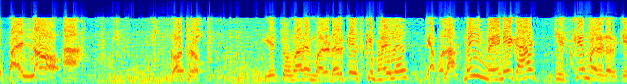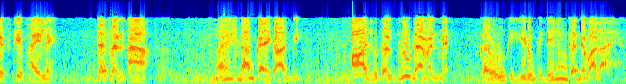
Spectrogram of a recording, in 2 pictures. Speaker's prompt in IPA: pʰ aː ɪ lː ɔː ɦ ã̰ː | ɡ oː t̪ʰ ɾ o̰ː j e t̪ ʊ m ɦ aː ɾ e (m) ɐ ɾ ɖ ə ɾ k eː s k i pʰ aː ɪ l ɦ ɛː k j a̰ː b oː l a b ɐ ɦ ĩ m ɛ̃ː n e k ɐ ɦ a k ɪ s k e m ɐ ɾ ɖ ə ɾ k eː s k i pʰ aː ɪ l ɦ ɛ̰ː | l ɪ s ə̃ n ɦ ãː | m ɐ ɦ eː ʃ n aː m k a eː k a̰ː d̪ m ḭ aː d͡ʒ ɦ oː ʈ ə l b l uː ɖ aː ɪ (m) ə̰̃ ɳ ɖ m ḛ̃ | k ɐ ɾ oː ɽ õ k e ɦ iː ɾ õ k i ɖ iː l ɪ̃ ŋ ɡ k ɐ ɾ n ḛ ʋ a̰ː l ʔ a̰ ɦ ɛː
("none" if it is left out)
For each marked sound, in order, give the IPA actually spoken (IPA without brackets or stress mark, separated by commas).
m, m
